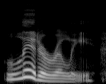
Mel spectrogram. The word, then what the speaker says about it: literally: In American English, when a t sound is between two vowel sounds, we often soften it. It's not a hard t sound anymore, right? It becomes a sound that's very close to a quick d sound. Precisely. So in literally, the t is between the i sound and the sound. So instead of a crisp literally, it softens and flows into literally.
